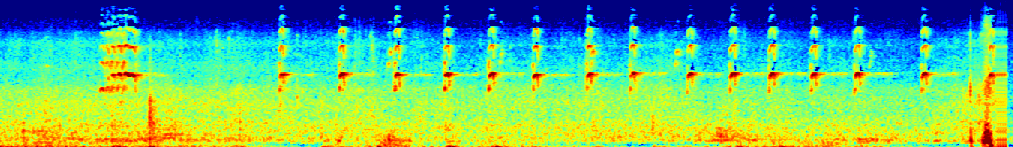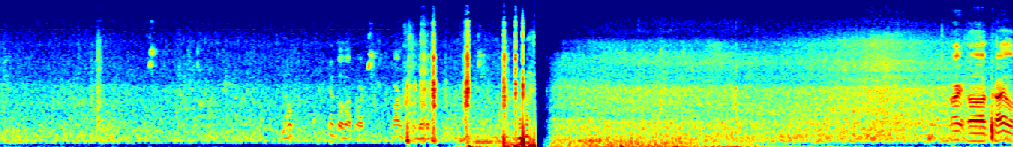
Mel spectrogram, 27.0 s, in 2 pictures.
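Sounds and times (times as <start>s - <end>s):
bird calling in piercing notes: 1.4s - 2.0s, 3.7s - 13.4s.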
